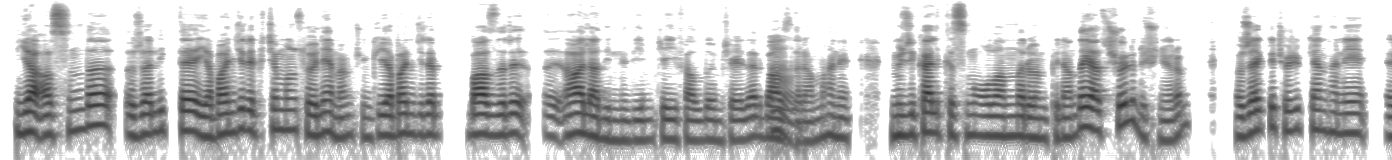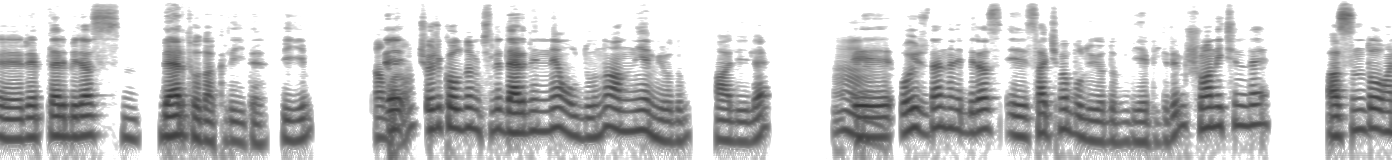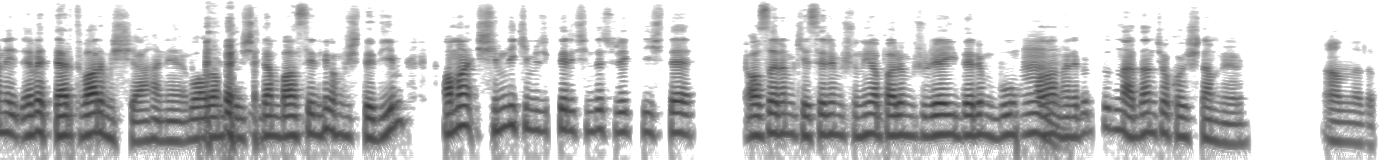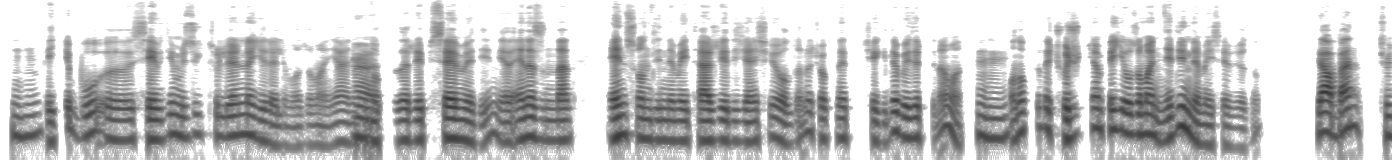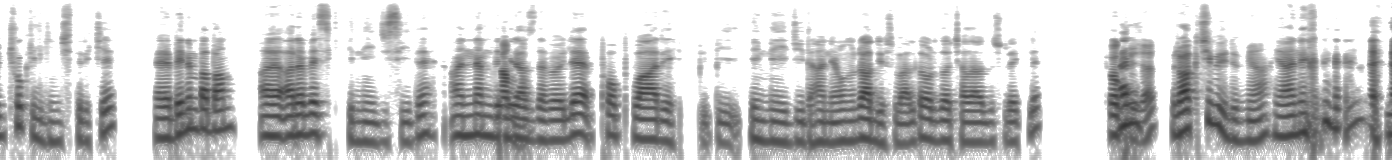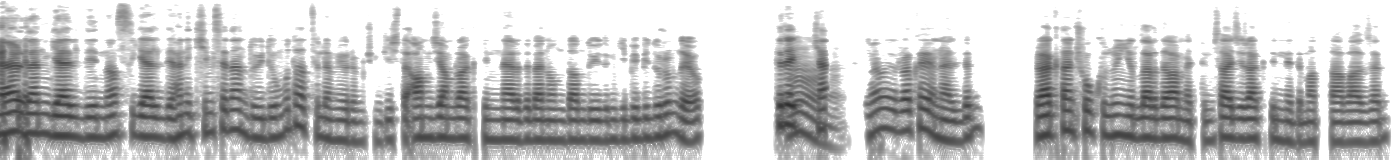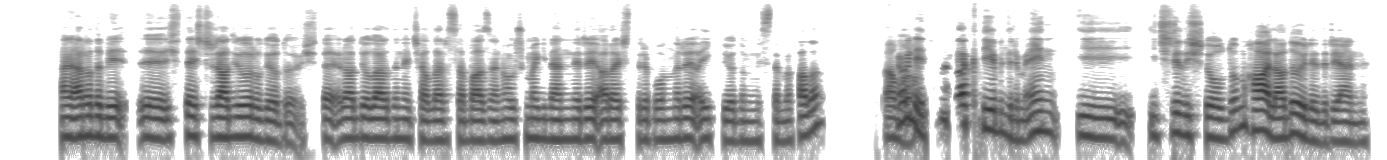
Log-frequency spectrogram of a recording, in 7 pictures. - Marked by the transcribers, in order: other background noise; chuckle; laughing while speaking: "bahsediyormuş"; chuckle
- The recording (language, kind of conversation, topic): Turkish, podcast, Müzik zevkin zaman içinde nasıl değişti ve bu değişimde en büyük etki neydi?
